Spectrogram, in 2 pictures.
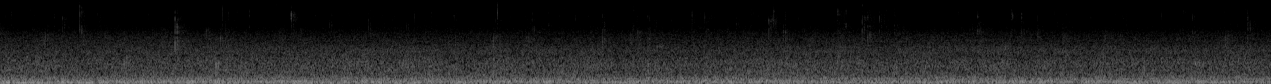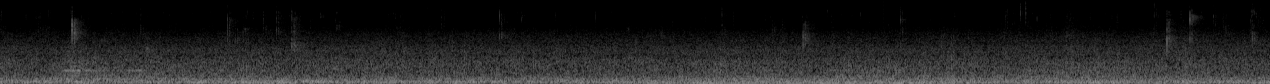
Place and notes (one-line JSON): {"title": "Taipei Railway Workshop, Taiwan - Thunderstorm", "date": "2014-09-24 17:23:00", "description": "Thunderstorm, Disused railway factory\nZoom H2n MS+XY", "latitude": "25.05", "longitude": "121.56", "altitude": "9", "timezone": "Asia/Taipei"}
